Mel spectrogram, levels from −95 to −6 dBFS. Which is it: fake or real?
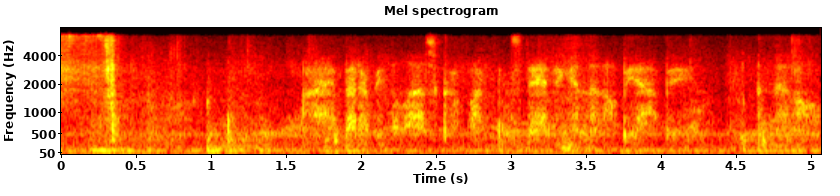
real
